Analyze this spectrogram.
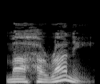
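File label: "maharanee", British English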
